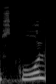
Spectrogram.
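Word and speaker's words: school: अब जब हम स्कूल वर्ड प्रोनाउंस करते हैं तो इसमें एच जो है वो साइलेंट है, इसकी आवाज़ नहीं आती।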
